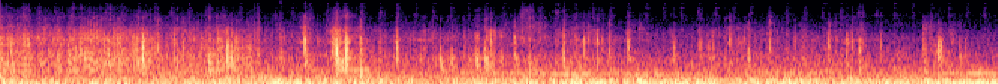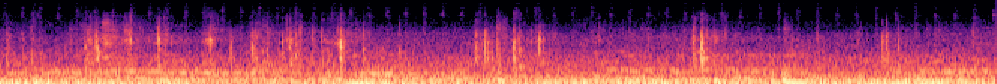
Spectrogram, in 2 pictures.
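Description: Mountain bike being ridden, heard from a rider-worn microphone: a steady low rumble of wind and tyre noise with scattered light clicks and rattles from the bike.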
